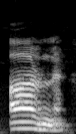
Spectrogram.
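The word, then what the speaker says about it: earn: तो आर के कारण ई साइलेंट हो जाता है और हम ए को पढ़ते हैं, आर के कारण ई साइलेंट रहता है और हम अ को पढ़ते हैं। यहाँ पे पढ़ते हैं ई साइलेंट है तो हम किसको पढ़ेंगे ए को, तो ए को पढ़ते हैं अ, आर को पढ़ते हैं र, एन को पढ़ते हैं न। तो क्या हो गया अर्न।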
